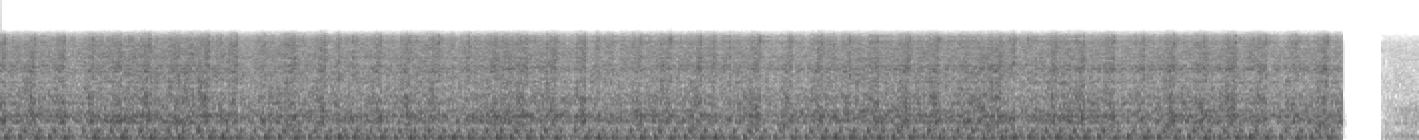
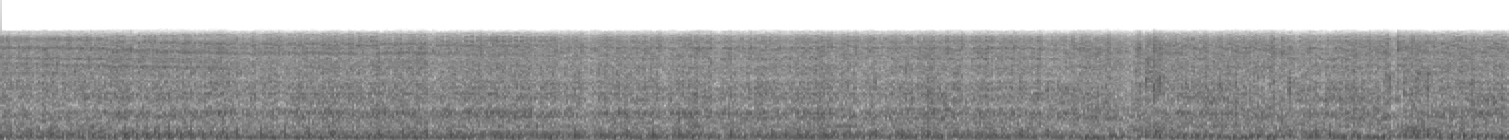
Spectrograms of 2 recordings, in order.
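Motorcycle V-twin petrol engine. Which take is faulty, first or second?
second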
